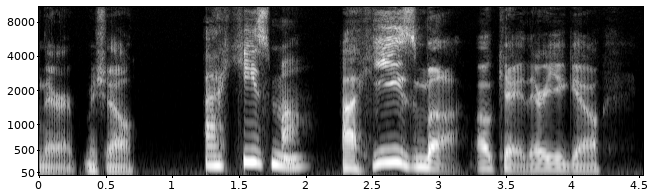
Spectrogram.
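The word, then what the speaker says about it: Ahimsa: Supergirl had their 4th episode of the 4th season called Asthma, I think. Was it Asthma? Help me out with the pronunciation there, Michelle. Ahisma.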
